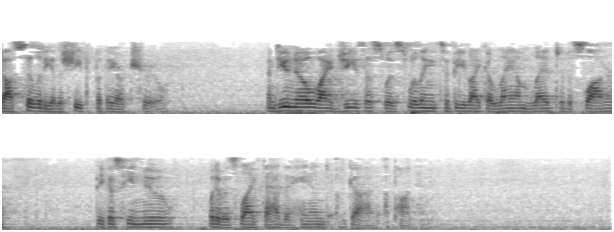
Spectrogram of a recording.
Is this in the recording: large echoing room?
yes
